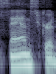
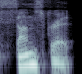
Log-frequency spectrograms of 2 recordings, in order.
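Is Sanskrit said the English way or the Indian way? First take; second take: English; Indian. First: The word has the usual English pronunciation. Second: The word has an Indian-style pronunciation. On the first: This is the form given to outsiders. "We're given Sanskrit as the word" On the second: This is the form native speakers use. "but they say Sanskrit"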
